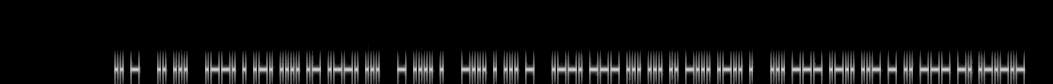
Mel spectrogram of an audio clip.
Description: Morse code, heard as a keyed tone, about 44 wpm, 700 Hz. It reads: IT IS PERHAPS THE BEST POSSIBLE SOLUTION.
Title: Sentences from Top 1300 Words 45wpm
